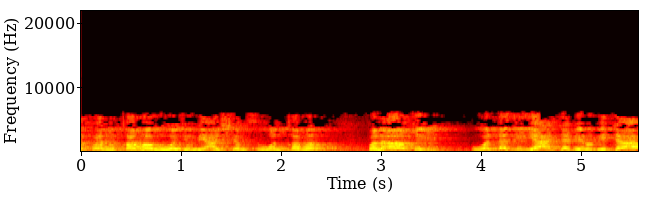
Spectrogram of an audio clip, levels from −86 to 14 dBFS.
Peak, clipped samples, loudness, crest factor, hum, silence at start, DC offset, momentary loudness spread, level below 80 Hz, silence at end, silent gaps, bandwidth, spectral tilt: -2 dBFS; under 0.1%; -17 LUFS; 16 dB; none; 0 s; under 0.1%; 10 LU; -48 dBFS; 0 s; none; 6.4 kHz; -5 dB/octave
